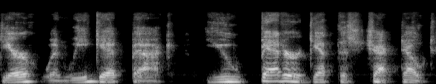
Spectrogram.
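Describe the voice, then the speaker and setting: In a put-on character voice, a man uses a stern tone at medium pitch. He goes at a fairly slow pace with ordinary pitch variation. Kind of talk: insistent, telling him what to do. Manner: stern, commanding.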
